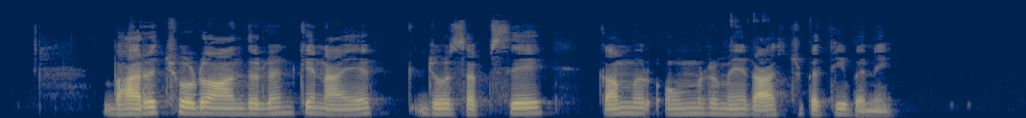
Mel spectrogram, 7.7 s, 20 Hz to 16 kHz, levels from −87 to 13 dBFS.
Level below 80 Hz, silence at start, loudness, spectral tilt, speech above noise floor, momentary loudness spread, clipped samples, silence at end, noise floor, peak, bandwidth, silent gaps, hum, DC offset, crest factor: -70 dBFS; 0.8 s; -24 LUFS; -6 dB/octave; 49 dB; 12 LU; under 0.1%; 1.05 s; -72 dBFS; 0 dBFS; 9.4 kHz; none; none; under 0.1%; 24 dB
